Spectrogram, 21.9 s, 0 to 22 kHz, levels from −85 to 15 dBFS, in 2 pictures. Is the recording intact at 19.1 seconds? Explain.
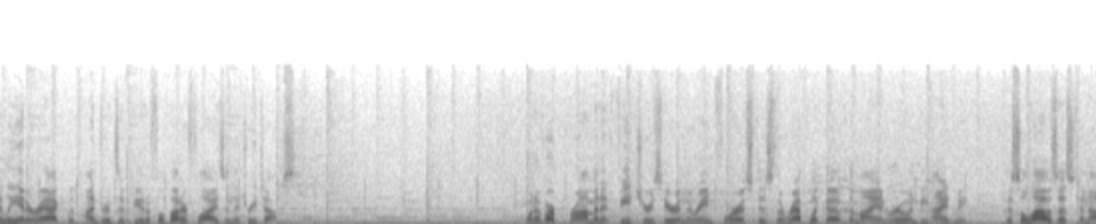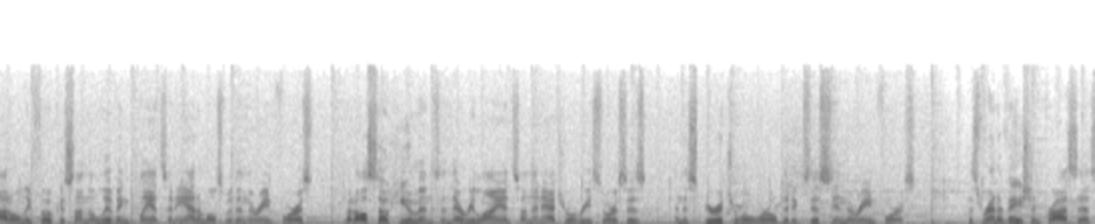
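Yes, the audio at 19.1 seconds is intact, with no audible fault at that point.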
